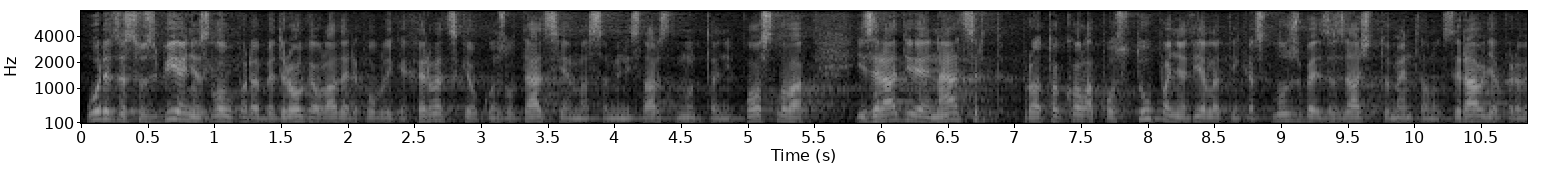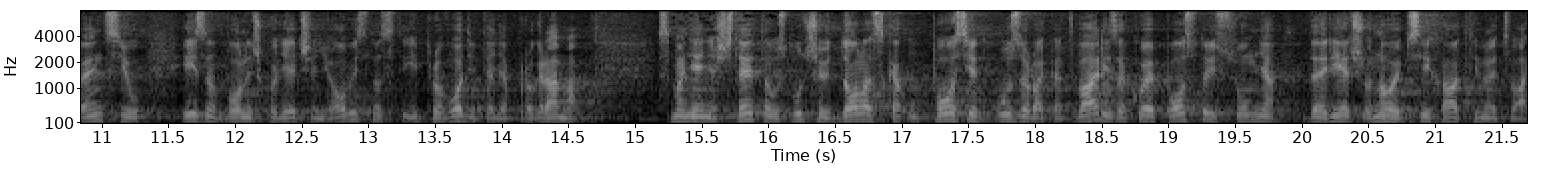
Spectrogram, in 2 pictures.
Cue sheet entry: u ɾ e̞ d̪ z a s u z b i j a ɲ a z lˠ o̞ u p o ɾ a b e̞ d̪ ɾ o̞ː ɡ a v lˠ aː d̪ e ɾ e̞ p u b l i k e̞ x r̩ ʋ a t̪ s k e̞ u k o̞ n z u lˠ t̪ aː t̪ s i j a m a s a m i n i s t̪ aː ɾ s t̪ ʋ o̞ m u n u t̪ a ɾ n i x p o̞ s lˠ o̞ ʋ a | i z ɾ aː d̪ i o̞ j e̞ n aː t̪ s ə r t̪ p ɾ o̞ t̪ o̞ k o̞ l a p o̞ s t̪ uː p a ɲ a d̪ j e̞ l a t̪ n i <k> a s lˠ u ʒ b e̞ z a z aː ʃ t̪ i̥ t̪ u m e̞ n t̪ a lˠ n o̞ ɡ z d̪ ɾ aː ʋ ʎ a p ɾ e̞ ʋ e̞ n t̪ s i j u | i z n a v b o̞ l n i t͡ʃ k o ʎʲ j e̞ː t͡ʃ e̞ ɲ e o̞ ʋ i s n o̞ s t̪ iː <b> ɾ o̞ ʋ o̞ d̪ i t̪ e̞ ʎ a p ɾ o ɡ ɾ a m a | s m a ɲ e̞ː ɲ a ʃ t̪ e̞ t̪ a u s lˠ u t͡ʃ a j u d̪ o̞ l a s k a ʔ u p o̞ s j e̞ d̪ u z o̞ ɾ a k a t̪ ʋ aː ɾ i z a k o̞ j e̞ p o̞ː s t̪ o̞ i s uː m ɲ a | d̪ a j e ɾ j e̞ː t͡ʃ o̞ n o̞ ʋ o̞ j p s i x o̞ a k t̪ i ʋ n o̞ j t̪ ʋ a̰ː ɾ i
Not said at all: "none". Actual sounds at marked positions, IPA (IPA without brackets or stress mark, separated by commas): k, p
